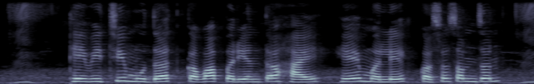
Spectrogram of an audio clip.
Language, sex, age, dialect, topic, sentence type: Marathi, female, 25-30, Varhadi, banking, question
